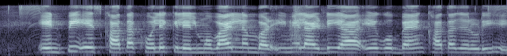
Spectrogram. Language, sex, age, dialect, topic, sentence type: Magahi, female, 18-24, Western, banking, statement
